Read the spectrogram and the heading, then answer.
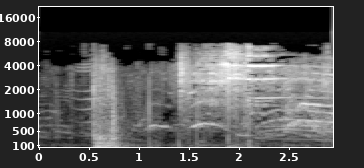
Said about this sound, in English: Hey, yes, sir, right this way. Test your strength and ring the bell. All right, step back, folks. He looks like a free swinger.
